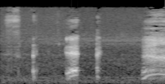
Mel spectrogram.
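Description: A person's single short vocal burst about a second in, amid a few soft clicks and handling noise; a louder voice sound starts right at the end.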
